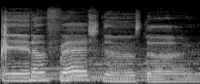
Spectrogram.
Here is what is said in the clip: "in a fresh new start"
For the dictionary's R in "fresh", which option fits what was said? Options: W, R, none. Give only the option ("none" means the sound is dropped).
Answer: R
